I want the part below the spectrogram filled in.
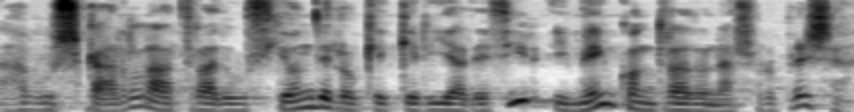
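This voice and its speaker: A man speaks at a moderate pace with a Galician accent and ordinary pitch variation. His voice is somewhat breathy with a dark, mellow tone. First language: Galician (speaking Spanish). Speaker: economics professor. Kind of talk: lecture. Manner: hesitant, with many fillers.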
